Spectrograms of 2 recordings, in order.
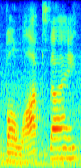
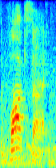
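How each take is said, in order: First: The name is said with three syllables. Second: The name is said with two syllables. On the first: The speaker calls it wrong. "Are you pronouncing it Voloxai?" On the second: The speaker calls it right. "It's Voxai"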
